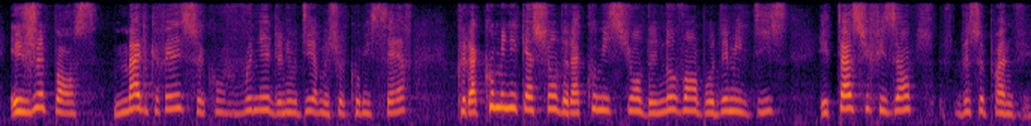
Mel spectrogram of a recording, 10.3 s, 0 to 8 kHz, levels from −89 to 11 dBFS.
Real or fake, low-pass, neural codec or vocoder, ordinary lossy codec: fake; 7.2 kHz; codec, 16 kHz, 1.1 kbps, Voila-Tokenizer; none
